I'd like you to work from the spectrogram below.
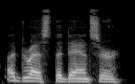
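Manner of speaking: ordinary delivery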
